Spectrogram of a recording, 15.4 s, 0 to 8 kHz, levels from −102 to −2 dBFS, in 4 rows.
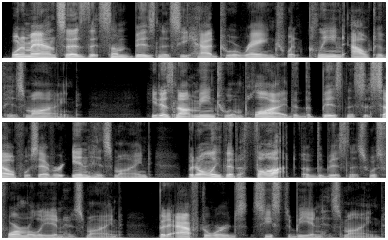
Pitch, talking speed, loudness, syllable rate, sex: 90 Hz, 205 wpm, -23 LUFS, 5.1 syllables/s, male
